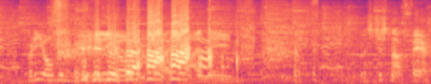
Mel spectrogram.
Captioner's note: laughter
